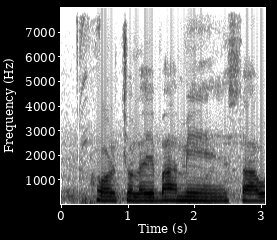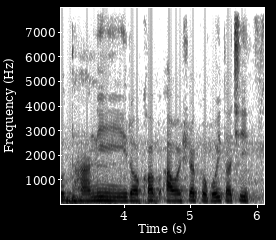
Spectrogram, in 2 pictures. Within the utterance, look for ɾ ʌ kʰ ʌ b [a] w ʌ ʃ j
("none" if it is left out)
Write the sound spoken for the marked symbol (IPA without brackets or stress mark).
a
